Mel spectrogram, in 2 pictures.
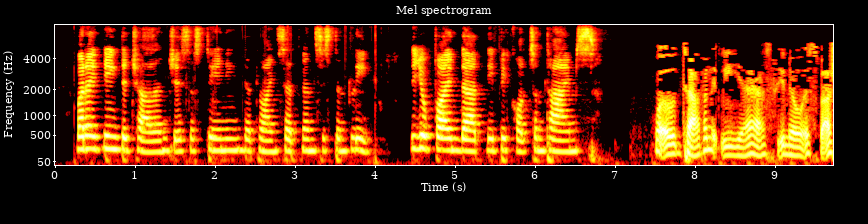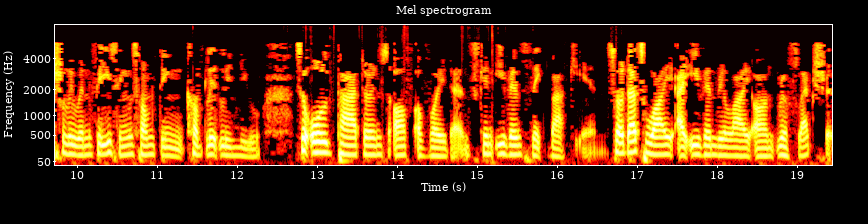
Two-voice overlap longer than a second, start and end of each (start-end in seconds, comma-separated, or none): none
